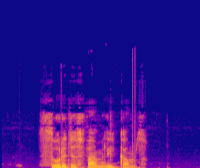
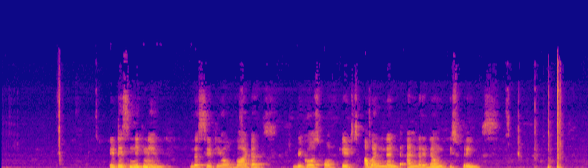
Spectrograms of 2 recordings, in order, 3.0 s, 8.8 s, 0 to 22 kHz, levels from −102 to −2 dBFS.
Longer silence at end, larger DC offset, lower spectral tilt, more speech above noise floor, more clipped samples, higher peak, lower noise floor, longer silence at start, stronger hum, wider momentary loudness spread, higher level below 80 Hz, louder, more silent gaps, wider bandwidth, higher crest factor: first, 0.85 s vs 0.35 s; neither; about the same, -6 dB/octave vs -6.5 dB/octave; about the same, 45 dB vs 42 dB; neither; about the same, -4 dBFS vs -2 dBFS; about the same, -66 dBFS vs -63 dBFS; second, 0.6 s vs 0.9 s; neither; about the same, 20 LU vs 22 LU; about the same, -42 dBFS vs -42 dBFS; about the same, -22 LUFS vs -22 LUFS; neither; second, 7.8 kHz vs 14.5 kHz; about the same, 20 dB vs 22 dB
